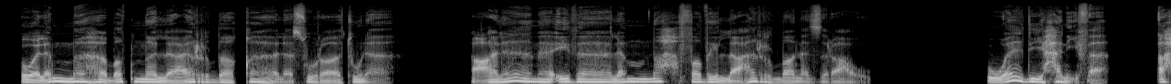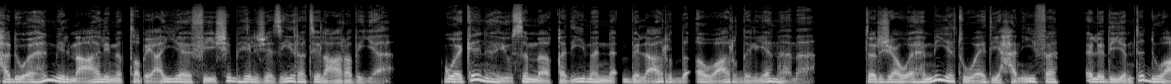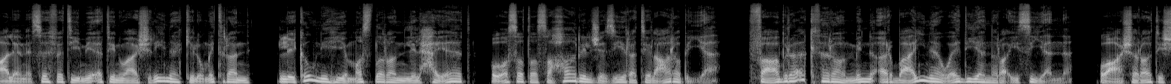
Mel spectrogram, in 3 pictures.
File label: Arabic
